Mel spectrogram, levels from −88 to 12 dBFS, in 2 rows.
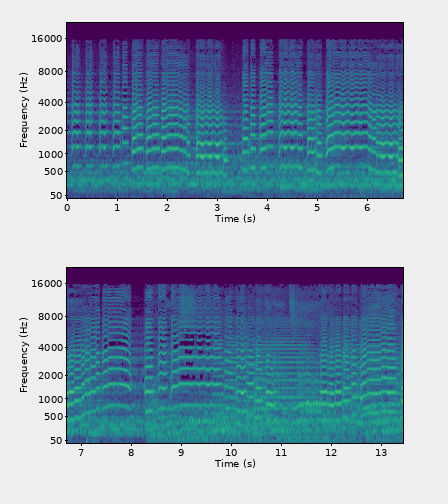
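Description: At 7.11 to 7.15 s, a short concealed packet loss: about 20 ms of audio failed to reach the decoder in time, and the receiver patched the gap by extending the preceding sound before blending back into the real signal, leaving a brief smear or wobble.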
